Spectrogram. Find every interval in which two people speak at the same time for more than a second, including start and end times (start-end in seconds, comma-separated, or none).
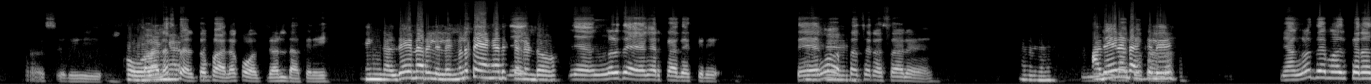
none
